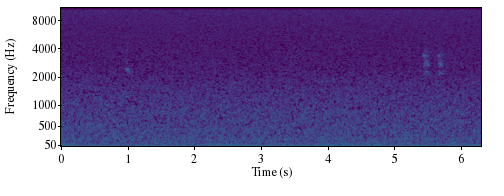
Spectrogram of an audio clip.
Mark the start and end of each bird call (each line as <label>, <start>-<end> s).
Gray-crowned Rosy-Finch (Leucosticte tephrocotis), 0.9-1.1 s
